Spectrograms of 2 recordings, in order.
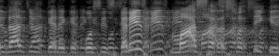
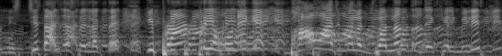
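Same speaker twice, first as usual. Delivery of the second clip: ordinary talk, nothing marked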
